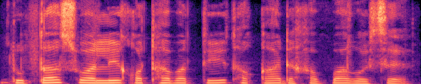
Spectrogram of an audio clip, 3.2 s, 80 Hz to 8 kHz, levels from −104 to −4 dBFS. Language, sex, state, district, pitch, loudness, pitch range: Assamese, female, Assam, Kamrup Metropolitan, 215 Hz, -18 LUFS, 200-220 Hz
